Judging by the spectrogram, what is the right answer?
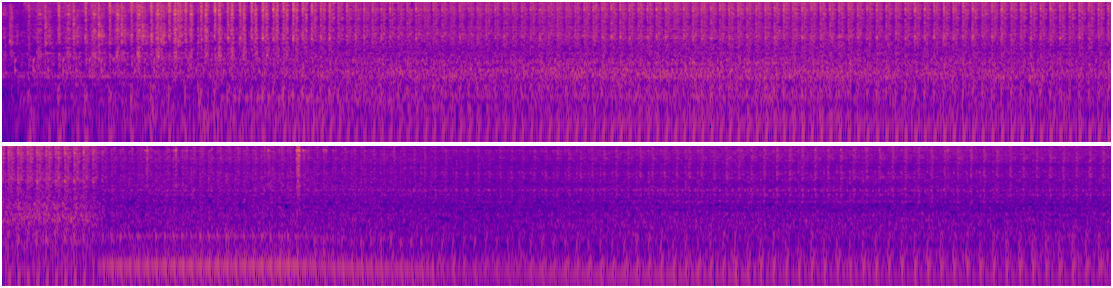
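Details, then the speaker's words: Honda mower that wouldn't start, with a non-working choke, after priming the engine with fuel: the small single-cylinder engine catches and holds a steady, even beat, settling slightly lower after a few seconds; it runs fine. "so the good news is that after priming the engine it not only started but it kept running"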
